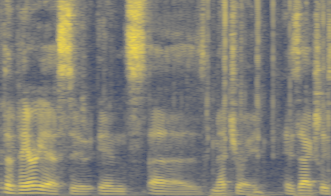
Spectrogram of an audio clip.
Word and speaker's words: Varia: Oh, Adam does say Varia, another M, and it's Varia. Okay, so it's the way I've pronounced it my entire life.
